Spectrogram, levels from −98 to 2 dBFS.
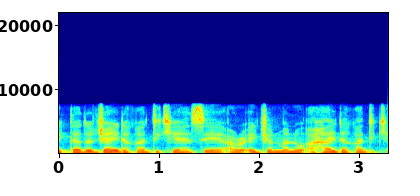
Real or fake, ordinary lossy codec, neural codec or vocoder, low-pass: real; none; none; none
